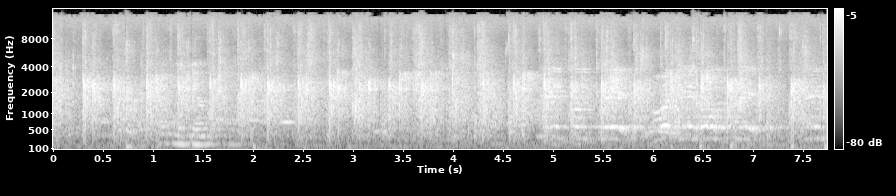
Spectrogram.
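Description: A live rock band plays loudly in a large hall.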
